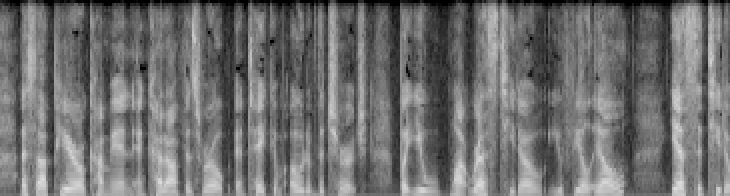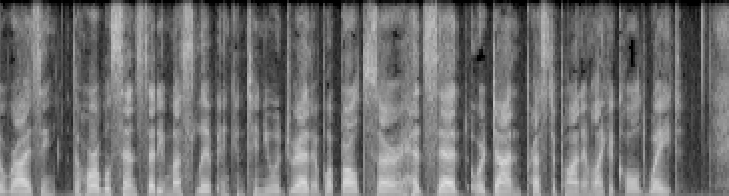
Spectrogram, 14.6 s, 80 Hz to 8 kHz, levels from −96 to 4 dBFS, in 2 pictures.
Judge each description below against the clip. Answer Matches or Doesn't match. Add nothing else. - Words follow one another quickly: Matches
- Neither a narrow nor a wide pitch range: Doesn't match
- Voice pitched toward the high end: Doesn't match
